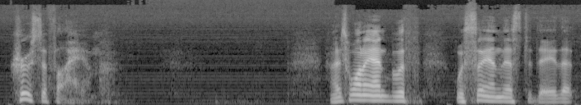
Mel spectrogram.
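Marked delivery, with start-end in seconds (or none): 0.1-0.9 low, soft, falling repeat; quiet echo. Acted. Preacher echoing the crowd's cry, quiet and low. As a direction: let the cry sink to a sombre hush.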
